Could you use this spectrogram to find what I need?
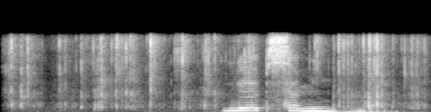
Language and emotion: Russian, neutral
